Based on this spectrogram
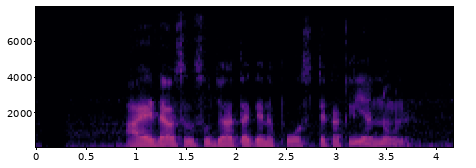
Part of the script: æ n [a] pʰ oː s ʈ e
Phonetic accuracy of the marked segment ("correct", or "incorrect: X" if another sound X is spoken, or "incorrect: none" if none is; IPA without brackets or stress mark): incorrect: ə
